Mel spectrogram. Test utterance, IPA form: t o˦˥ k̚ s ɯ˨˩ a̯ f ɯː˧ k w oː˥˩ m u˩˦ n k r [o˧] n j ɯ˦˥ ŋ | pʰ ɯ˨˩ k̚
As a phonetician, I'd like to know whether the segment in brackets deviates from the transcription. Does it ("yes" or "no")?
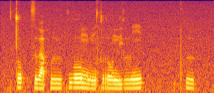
no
